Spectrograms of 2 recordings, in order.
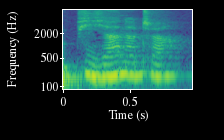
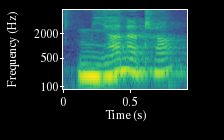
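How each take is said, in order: First: Pianacha said with the p sound, level; Malagasy word. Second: Mianacha said with the m sound, rising; Malagasy word. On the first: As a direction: pianacha starting on a p, said evenly. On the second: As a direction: Mianacha starting on an m, pitch rising at the end. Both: Shown as a demonstration. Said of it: "c'est je suis l'élève".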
